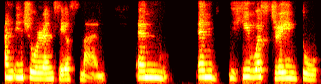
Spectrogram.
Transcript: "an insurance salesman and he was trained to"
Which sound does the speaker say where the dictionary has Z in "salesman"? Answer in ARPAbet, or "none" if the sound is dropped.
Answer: S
